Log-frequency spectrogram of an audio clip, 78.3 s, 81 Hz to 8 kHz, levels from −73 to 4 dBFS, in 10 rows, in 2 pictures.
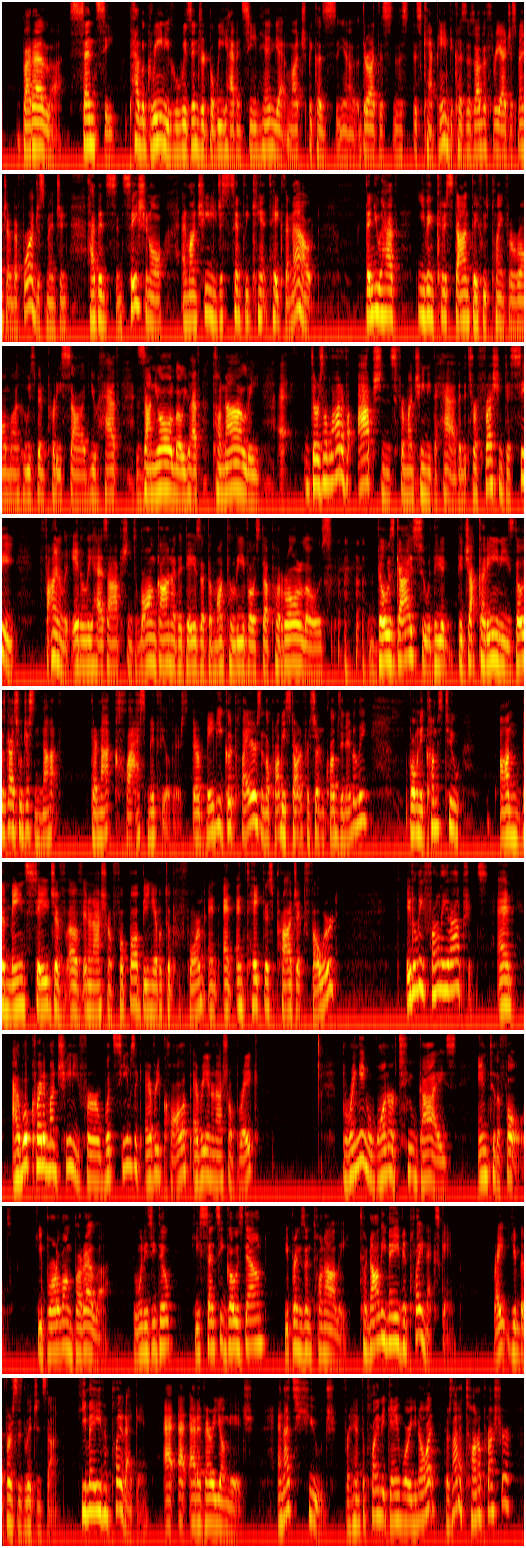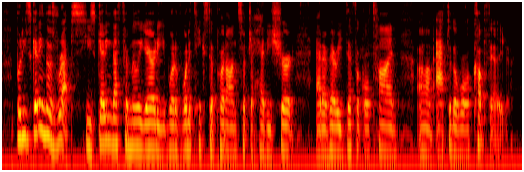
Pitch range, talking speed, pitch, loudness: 120-160 Hz, 200 wpm, 140 Hz, -26 LUFS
